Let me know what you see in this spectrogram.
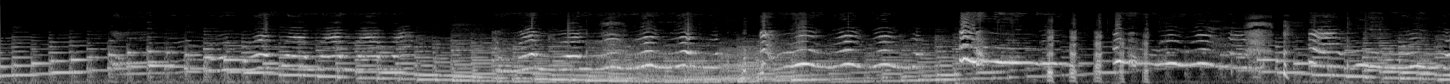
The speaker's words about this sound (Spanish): Este es un vídeo que está causando toda la ternura de los cibernautas cuando un cachorro, porque es un cachorro subido a una silla, canta la melodía que su dueño está tocando al piano. Atención, porque el dueño toca. Sí. Y el cachorro canta.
